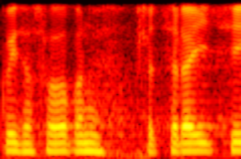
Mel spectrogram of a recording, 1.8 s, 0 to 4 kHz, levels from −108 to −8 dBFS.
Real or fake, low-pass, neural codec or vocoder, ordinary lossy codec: real; 3.6 kHz; none; AAC, 32 kbps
